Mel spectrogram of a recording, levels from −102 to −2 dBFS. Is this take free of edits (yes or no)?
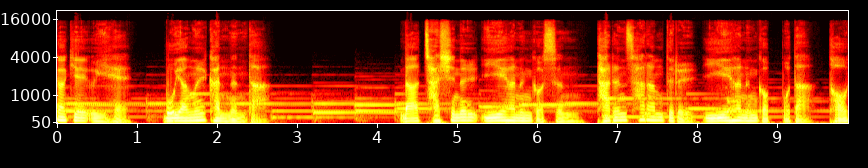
no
